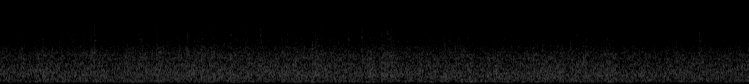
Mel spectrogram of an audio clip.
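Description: Faint, steady rain ambience: an even hiss with fine ticks of falling drops.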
